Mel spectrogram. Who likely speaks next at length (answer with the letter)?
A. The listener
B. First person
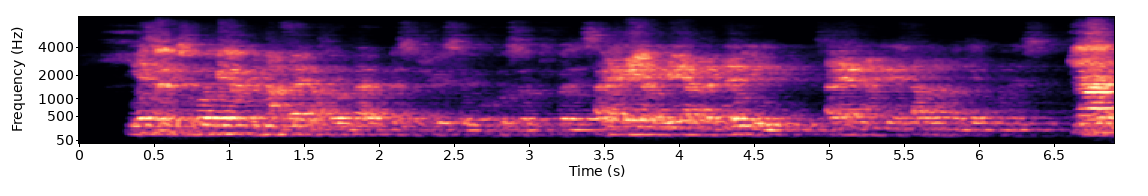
A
